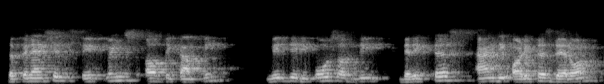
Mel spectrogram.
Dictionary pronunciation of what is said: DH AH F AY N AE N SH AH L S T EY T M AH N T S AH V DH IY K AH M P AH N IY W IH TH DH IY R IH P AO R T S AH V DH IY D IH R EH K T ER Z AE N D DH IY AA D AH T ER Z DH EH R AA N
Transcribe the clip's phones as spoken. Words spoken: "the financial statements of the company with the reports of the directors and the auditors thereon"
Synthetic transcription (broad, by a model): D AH F AY N AE N SH AH L S T EY T M AH N T S AH V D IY K AH M P AH N IY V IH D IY R IH P AO R T S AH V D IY D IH R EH K T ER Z AE N D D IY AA D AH T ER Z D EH R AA N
